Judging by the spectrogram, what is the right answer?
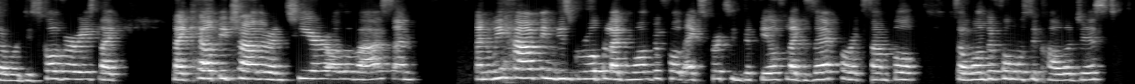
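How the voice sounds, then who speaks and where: A woman with a Spanish accent speaking enthusiastically on an online video call. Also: high-pitched. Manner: lively and enthusiastic. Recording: echoey room on a call.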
